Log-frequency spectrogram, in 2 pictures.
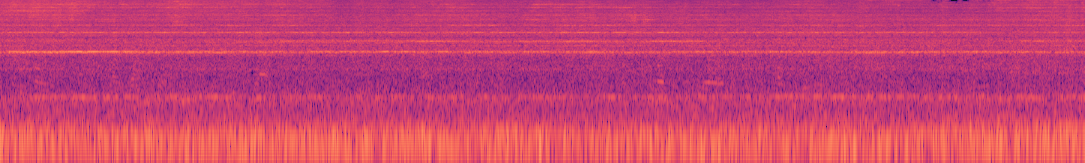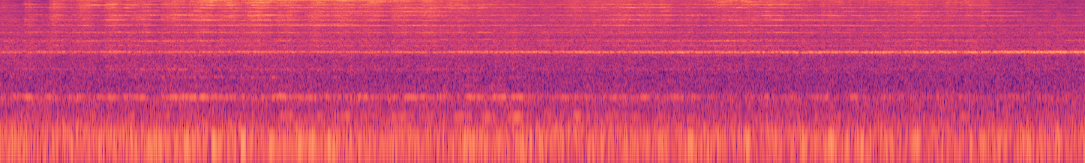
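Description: Train rolling past with a steady, high-pitched squeal of steel wheels against the rail over a low rumble. This is the squeal of wheels taking a curve.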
